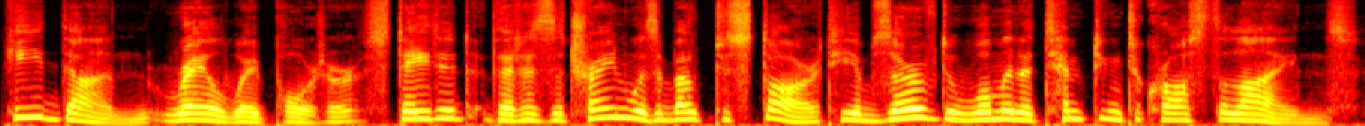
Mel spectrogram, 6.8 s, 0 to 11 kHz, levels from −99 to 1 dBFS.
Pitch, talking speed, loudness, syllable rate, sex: 165 Hz, 195 wpm, -19 LUFS, 5.0 syllables/s, male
